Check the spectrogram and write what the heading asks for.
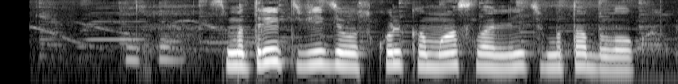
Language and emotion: Russian, neutral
